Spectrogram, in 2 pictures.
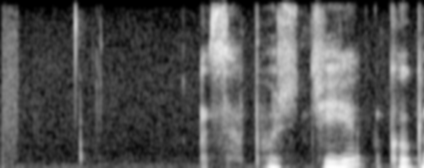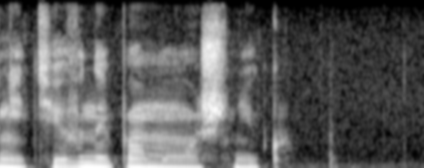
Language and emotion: Russian, neutral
